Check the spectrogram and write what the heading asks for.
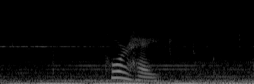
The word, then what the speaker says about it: Jorge: Okay, is this George or Jorge? Finish unpacking and neatly organize all the new Shinitsu TVs. See that nothing happens to the new Shinitsu extra large. That's our beautiful new crown jewel. Then turn everything on via the switch by the door. Just make sure it's powered first. Jorge? That's what I thought.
